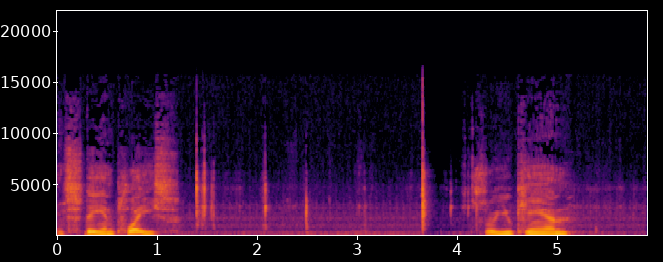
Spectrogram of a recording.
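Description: A hex key clicks and scrapes against a metal bolt.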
